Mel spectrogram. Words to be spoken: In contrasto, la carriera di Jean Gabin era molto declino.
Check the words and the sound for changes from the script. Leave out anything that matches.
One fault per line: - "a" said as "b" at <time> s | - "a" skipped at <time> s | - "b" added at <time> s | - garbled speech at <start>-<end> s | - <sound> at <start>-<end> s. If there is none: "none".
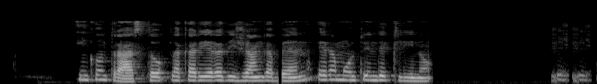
- dropout at 2.8-2.8 s
- "in" added at 3.6 s
- laugh at 5.5-5.9 s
